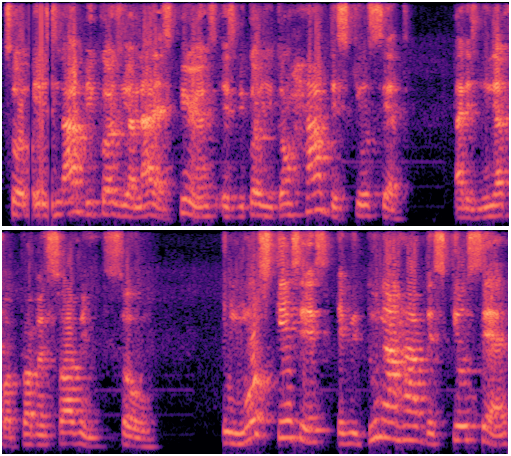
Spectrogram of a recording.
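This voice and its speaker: Somewhat breathy and fairly high-pitched, a man with a Liberian accent speaks at a moderate pace with lively intonation and very even loudness. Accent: Liberian, lighter than usual. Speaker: software engineer teaching a coding session. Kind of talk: online lecture.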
